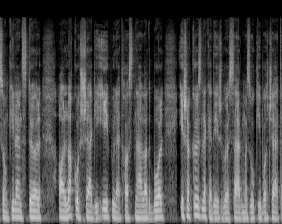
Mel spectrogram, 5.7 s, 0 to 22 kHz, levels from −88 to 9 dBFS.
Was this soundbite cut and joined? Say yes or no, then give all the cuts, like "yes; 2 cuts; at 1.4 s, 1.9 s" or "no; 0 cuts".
no; 0 cuts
